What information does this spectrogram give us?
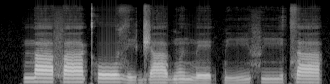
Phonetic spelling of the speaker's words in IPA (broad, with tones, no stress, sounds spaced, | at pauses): m aː˦ f aː˦ kʰ oː˦ z i˨ d͡ʒ aː˦ ɡʷ ĩ˦ m eː˨ k͡p iː˨˦ f iː˦ t͡s a˦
